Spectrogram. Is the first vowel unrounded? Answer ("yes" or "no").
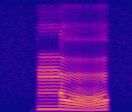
no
